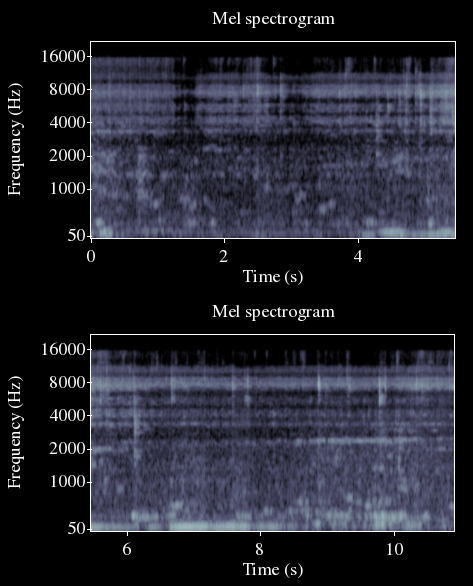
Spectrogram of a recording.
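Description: Breaded paneer cubes deep-frying in hot oil in an aluminium pot: a faint steady sizzle with scattered sharp crackles.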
